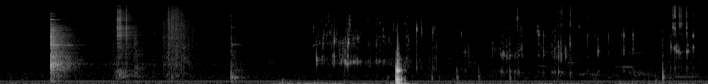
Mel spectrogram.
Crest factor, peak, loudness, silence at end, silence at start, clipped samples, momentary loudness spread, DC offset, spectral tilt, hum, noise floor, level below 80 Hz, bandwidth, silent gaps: 34 dB; -2 dBFS; -31 LUFS; 0.15 s; 0.1 s; under 0.1%; 28 LU; under 0.1%; -4.5 dB/octave; none; -55 dBFS; -46 dBFS; 17 kHz; none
